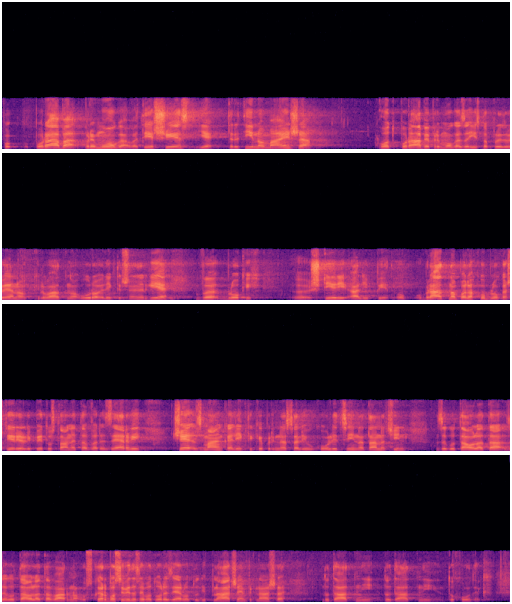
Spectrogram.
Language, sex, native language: Slovenian, male, Slovenian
